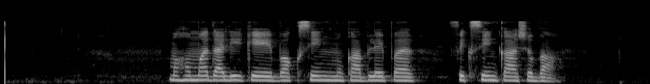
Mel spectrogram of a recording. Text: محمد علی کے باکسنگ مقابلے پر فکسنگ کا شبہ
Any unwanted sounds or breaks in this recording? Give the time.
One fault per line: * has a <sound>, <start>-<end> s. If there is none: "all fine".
all fine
